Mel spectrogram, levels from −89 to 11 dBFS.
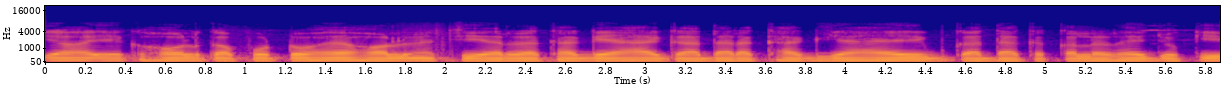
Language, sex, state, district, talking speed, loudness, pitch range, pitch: Hindi, male, Odisha, Khordha, 225 wpm, -15 LUFS, 110-120 Hz, 115 Hz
